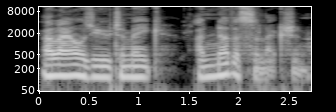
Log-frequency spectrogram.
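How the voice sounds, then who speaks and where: A man presenting an online radio livestream in a measured way, walking listeners through a demonstration. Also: medium pitch, steady tone, creaky, far from the mic. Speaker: online radio station host. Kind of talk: calm livestream presentation with website demo. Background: ambient music.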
